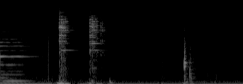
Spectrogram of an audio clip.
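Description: A metal spoon clinking against steel dishes as food is served: three short, sharp clinks, two close together about half a second in and a third near the end.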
